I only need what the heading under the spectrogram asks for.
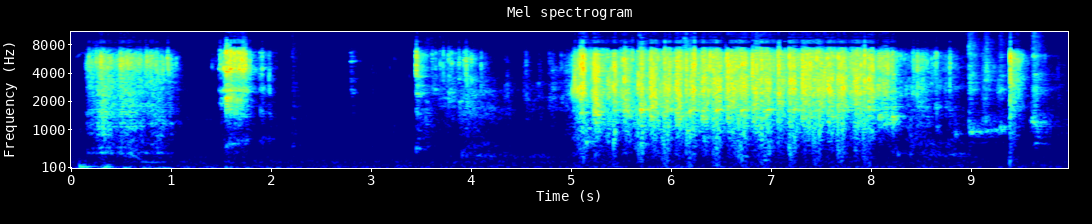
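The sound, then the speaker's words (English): A cocktail shaker full of ice rattles as a drink is mixed, first in a few short jolts, then in a steady, vigorous shake lasting several seconds before stopping abruptly. No one speaks. “Then shake this thing up, and we're good to go.”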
